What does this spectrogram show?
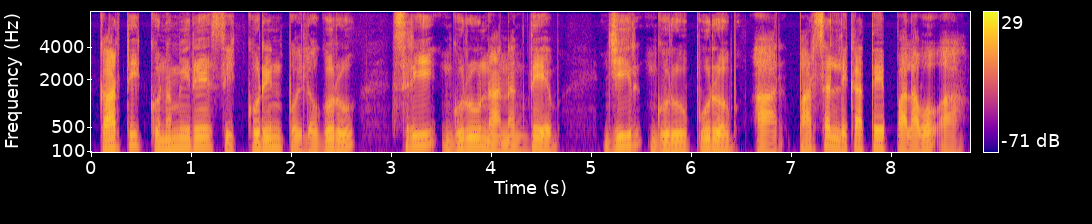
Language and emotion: Santali, neutral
